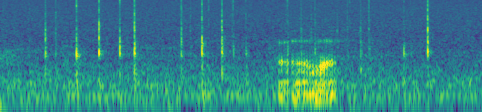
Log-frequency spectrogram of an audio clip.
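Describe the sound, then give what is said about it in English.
Quiet typing on a computer keyboard, many sparse key clicks in an irregular rhythm over a low steady hiss. “however many I can only type so fast”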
